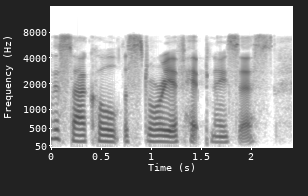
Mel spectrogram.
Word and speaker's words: Hipgnosis: you about squaring the circle the story of hypnosis spelled h-i-p-g-n-o-s-i-s so hypnosis was an artistic creative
